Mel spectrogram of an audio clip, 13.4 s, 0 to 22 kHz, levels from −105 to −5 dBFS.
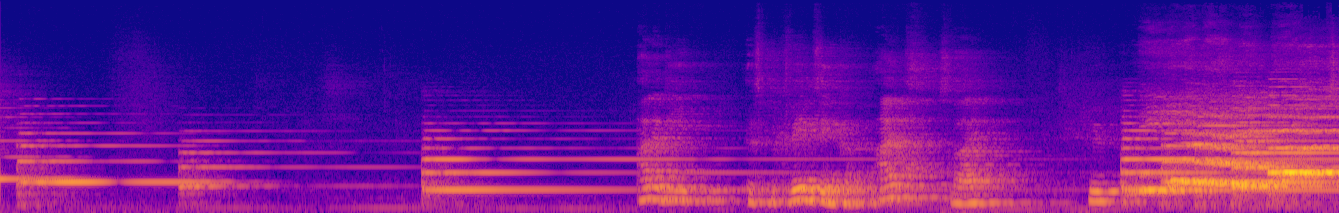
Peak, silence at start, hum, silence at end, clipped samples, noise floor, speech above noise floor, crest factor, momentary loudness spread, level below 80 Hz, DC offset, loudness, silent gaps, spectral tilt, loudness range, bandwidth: -10 dBFS; 0 s; none; 0 s; under 0.1%; -63 dBFS; 28 dB; 20 dB; 24 LU; -68 dBFS; under 0.1%; -28 LUFS; none; -7 dB/octave; 15 LU; 11 kHz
